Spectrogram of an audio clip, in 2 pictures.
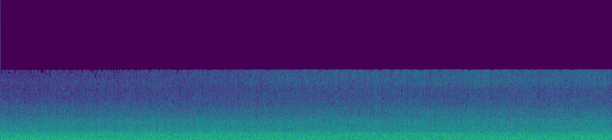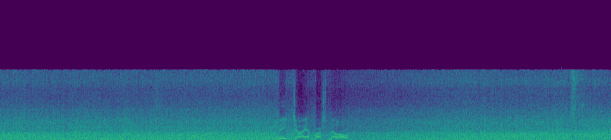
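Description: Truck engines idle with a steady, loud rumble outdoors.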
